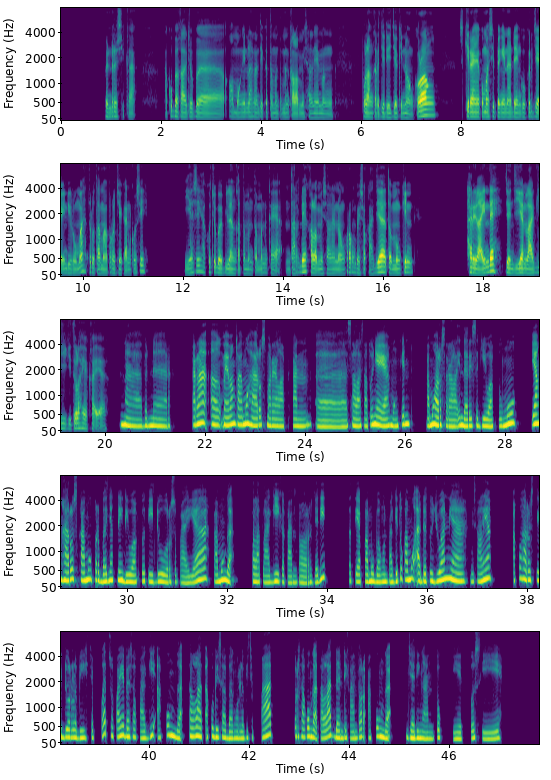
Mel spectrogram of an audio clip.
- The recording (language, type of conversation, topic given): Indonesian, advice, Mengapa Anda sulit bangun pagi dan menjaga rutinitas?
- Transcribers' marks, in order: none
